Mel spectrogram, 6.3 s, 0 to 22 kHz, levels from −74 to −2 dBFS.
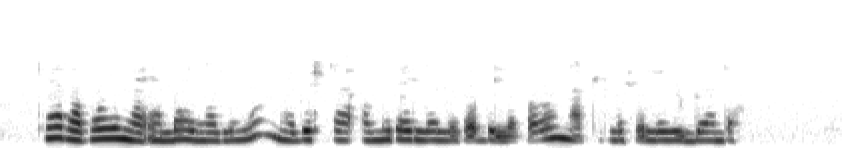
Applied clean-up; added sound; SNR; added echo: none; none; none; none.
